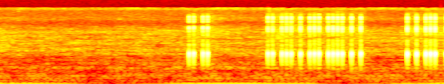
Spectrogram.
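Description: An electronic buzzing tone sounds in short bursts as a line is drawn.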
